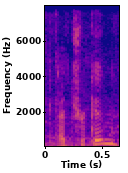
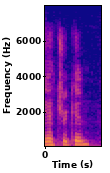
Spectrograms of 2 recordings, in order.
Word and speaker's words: Etrigan: we have the demon i believe it's etriken is that how you pronounce it from uh from dc i think it's supposed to be etrigan if not it's the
